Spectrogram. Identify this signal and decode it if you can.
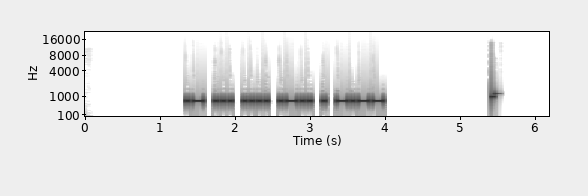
Morse code, heard as a keyed tone, about 25 wpm, 700 Hz. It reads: ASHLEY
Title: USA Common Names - 25wpm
